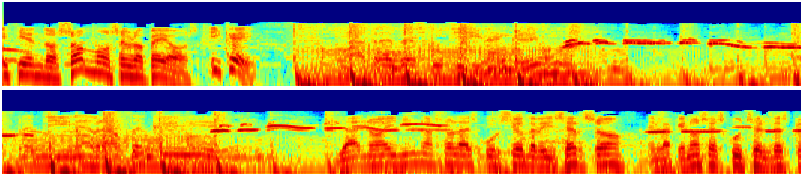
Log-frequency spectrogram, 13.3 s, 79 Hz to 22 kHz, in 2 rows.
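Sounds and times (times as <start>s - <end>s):
speech: 0.0s - 3.9s, 9.5s - 13.3s
steady rhythmic backing: 0.1s - 13.3s
several people whistling a melody in unison: 4.6s - 7.1s, 8.3s - 10.5s, 12.0s - 13.3s.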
